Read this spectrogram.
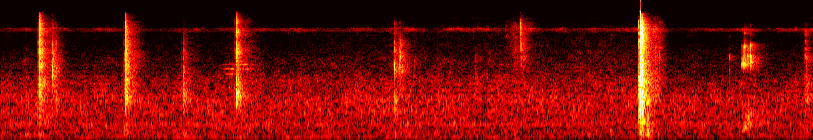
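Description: A hand taps and knocks on a hard plastic case.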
